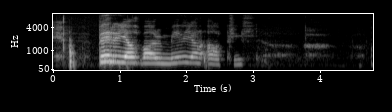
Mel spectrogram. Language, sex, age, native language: Icelandic, female, 10, Icelandic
